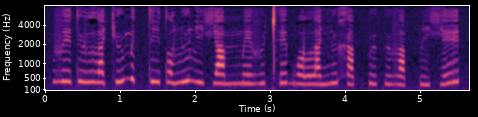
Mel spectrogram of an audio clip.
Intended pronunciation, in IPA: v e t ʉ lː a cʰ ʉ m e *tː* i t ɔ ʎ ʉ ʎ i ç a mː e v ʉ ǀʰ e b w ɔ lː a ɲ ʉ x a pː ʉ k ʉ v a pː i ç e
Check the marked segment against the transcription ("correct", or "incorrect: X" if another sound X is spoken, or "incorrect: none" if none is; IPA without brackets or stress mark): correct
